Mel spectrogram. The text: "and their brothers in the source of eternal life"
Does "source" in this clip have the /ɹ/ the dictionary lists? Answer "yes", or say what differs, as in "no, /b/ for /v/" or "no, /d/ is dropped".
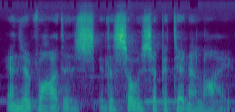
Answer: no, /l/ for /ɹ/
